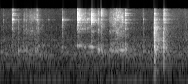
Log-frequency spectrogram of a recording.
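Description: Coconut raisin bun dough being mixed in a bowl, heard as light clinks and scrapes of a utensil against the bowl in irregular bursts, fairly faint, with no voices.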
